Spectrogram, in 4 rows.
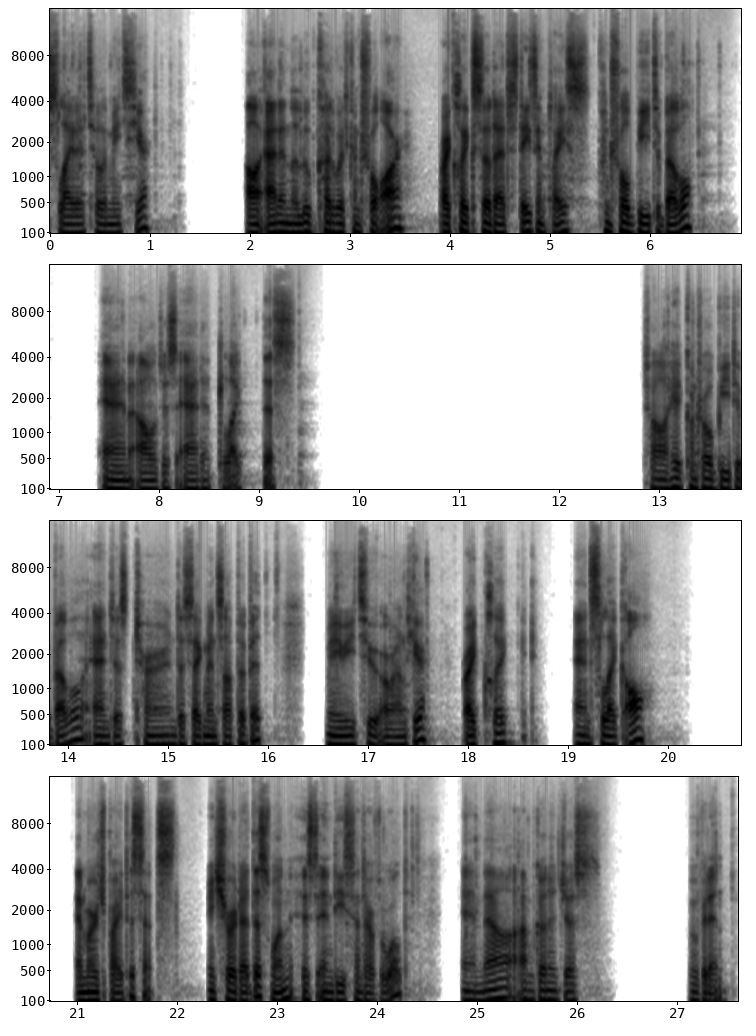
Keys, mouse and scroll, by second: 0.5 ctrl+r, 1.2 ctrl+b, 2.2 ctrl+z, 2.7 ctrl+r, 5.1 ctrl+b, 6.2 a, 6.6 a, 6.6 c, 7.5 e, 9.1 z, 9.4 middle click, 9.9 2, 10.8 middle click, 11.3 click, 12.0 middle click, 12.6 ctrl+b, 16.4 middle click, 17.3 1, 17.5 a, 20.8 middle click, 22.7 Tab, 22.7-24.2 drag, 25.0 Tab, 25.0 a, 25.4 s, 27.1 Tab, 27.4 middle click.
